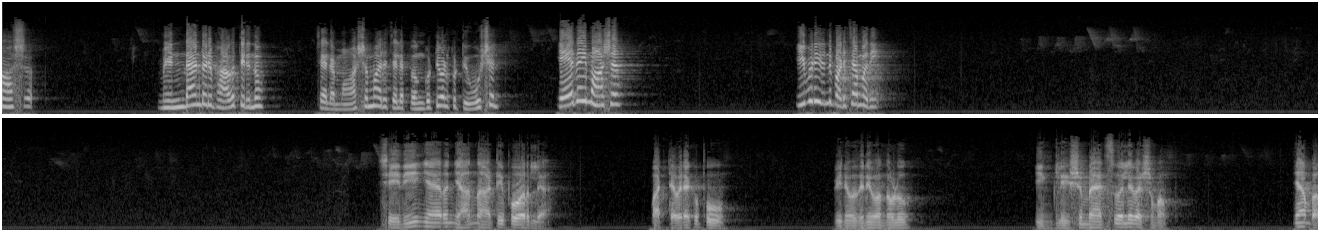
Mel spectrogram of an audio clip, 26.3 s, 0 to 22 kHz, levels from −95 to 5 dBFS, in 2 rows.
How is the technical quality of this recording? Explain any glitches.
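No glitches turn up anywhere in the recording. There are no dropouts, clicks or other technical faults to account for.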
